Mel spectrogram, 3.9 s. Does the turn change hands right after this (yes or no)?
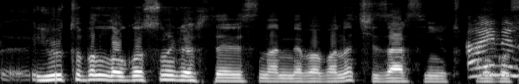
yes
